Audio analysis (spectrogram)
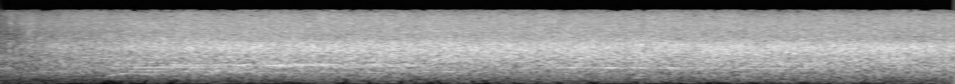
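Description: Audience applause for one of the year's breakout artists swells within the first second and then holds as a steady, dense wash of many hands clapping, loud and sustained with no voices standing out.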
